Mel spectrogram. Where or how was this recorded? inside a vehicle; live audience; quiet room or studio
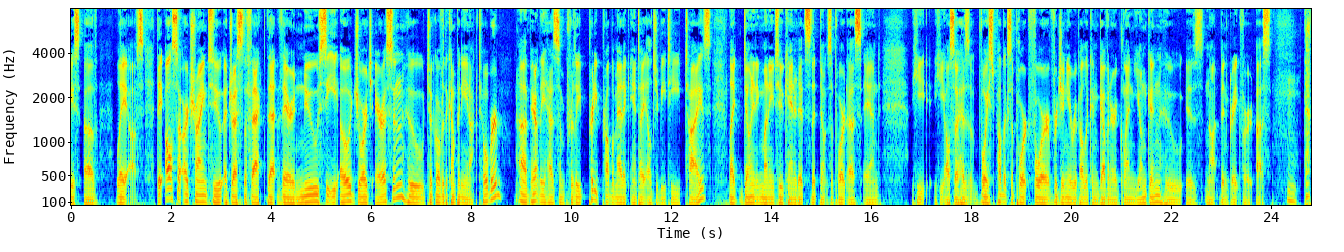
quiet room or studio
